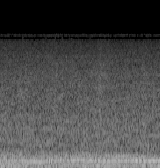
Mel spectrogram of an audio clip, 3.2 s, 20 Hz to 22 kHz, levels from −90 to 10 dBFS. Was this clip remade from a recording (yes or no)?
no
